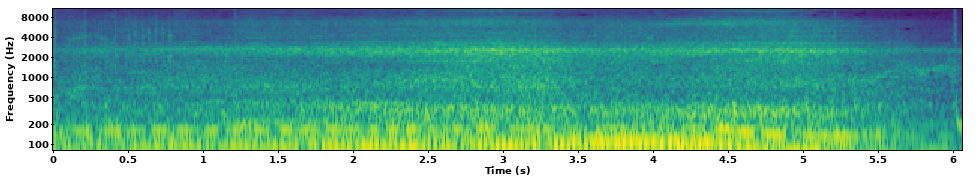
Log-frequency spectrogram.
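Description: Diesel multiple unit (Siemens Desiro type) pulling out of the station, its engine running steadily and growing louder to a peak in the middle, then falling away about five seconds in.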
